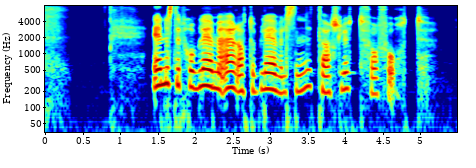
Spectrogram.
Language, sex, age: Norwegian, female, 48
